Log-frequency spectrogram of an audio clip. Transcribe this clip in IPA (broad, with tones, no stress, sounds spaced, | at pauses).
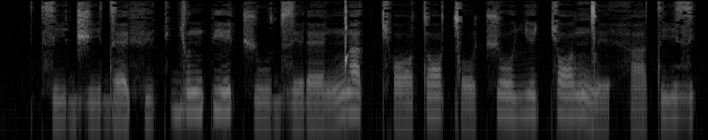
t͡s i˩ d͡ʒ i˩ d ɛ˩ fʲ u˩ c ɟ ʊ˥ n pʲ e˥ t͡ʃ u˩ d͡z ɪ˩ ɾ ɛ˩ ŋ͡ǃ a˥ t cʰ ɔ˩ t ɔ˥ ǀ o˩ t͡ʃ o˥ ʎ ɪ˥ c ɔ˥ l ŋ͡ǀ ɪ˩ h a˩ t i˥ z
